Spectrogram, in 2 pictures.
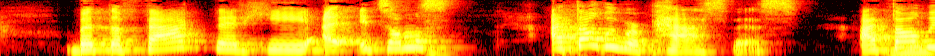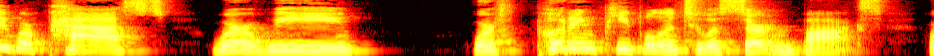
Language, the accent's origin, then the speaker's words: English; Dallas, Texas, United States; Of course, I'm from Dallas. I'm born and raised.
